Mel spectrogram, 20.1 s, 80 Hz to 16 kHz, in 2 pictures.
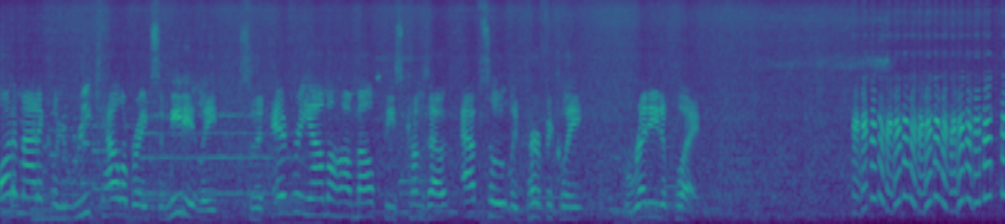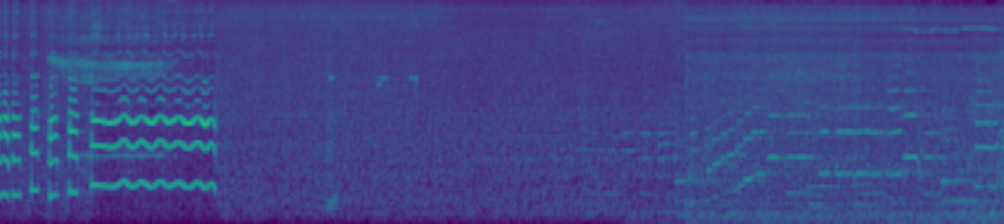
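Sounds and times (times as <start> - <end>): soft background music: 0.0 - 7.8, 15.8 - 20.0.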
